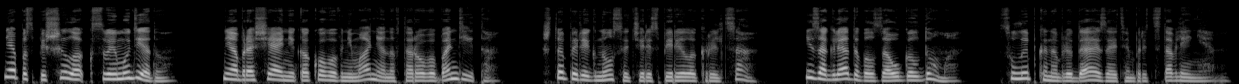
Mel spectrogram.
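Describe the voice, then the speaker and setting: A woman narrating an audiobook in the first person, with an expressive reading. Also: on the low side, a little fast, dry recording, studio quality.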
